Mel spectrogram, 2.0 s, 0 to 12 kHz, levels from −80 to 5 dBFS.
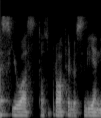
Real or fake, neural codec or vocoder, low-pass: real; none; 7.2 kHz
